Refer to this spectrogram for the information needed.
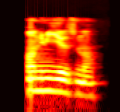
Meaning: boringly
- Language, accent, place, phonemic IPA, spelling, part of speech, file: French, France, Lyon, /ɑ̃.nɥi.jøz.mɑ̃/, ennuyeusement, adverb, LL-Q150 (fra)-ennuyeusement.wav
